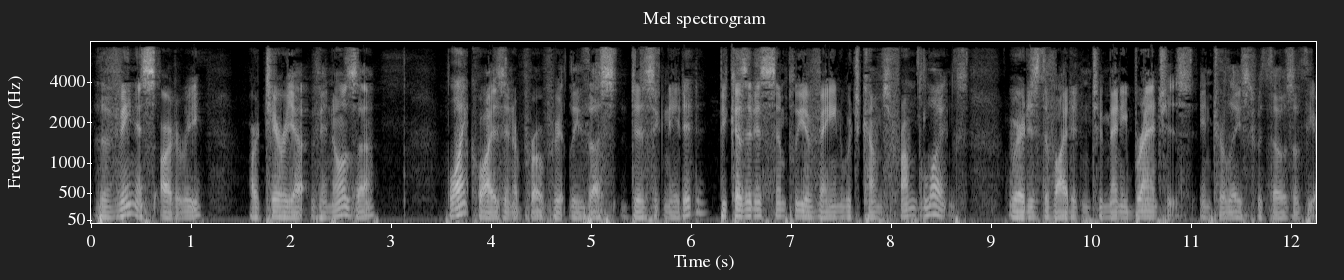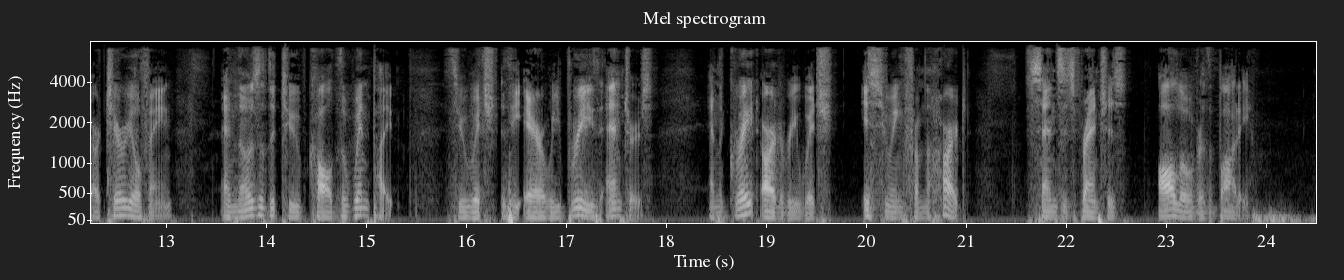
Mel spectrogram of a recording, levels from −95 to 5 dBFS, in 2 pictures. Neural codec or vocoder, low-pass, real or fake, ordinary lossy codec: none; 7.2 kHz; real; AAC, 32 kbps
